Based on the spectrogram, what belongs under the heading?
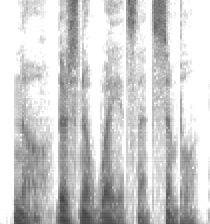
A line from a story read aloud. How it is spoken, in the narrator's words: he muttered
